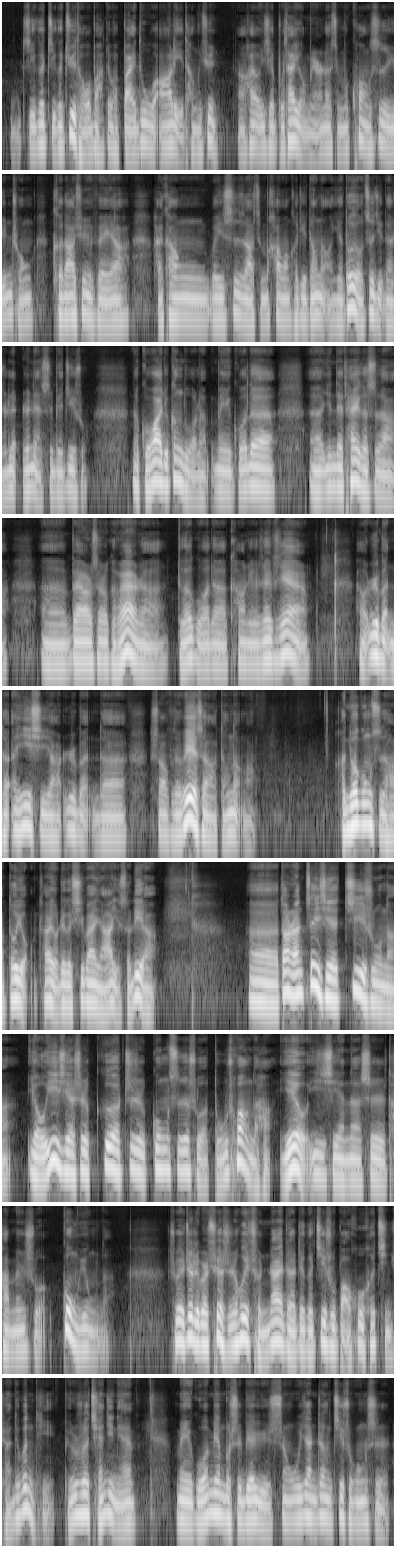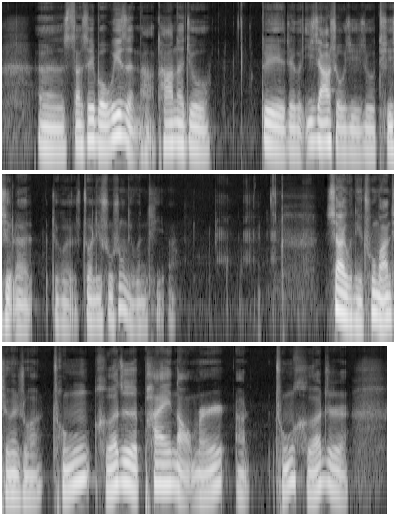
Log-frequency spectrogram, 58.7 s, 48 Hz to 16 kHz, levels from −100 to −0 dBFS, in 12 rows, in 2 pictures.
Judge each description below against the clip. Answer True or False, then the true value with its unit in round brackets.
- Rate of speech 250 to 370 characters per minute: True (290 characters per minute)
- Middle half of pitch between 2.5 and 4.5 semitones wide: True (3.9 semitones)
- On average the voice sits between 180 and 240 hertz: False (115 Hz)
